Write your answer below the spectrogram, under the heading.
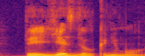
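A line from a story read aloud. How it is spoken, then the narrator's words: Plain. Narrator (Russian): спросил Степан казака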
